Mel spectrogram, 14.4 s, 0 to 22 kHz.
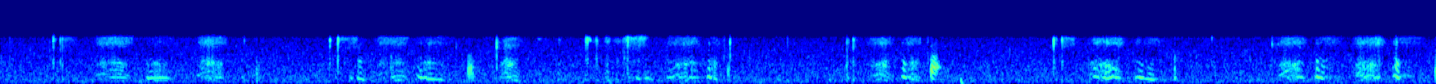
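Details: Hiccups in a 10-day-old baby girl after a feed: repeated brief, abrupt breath catches over about fourteen seconds with soft breathy sounds between.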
